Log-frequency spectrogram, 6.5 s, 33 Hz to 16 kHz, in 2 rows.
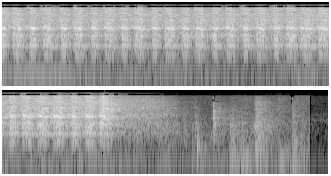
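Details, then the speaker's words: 1999 Honda Civic with a no-start, heard cranking with the microphone removed; starter beats about three a second, one beat per cycle lighter and quicker, a dip indicating low compression in one cylinder, judged not the cause of the no-start. "All right, I am sure you guys will agree with me that this car has a compression problem, but it is not the cause for the no start, for sure. But again, listening to that dip in one of the cylinders, and you can hear that there's not that steady even beat with the cylinders."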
